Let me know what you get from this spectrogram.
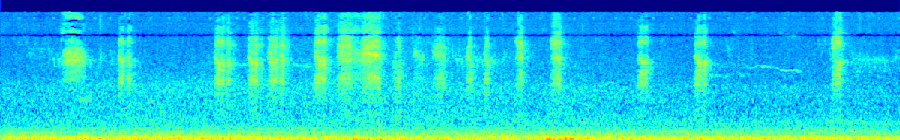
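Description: Backyard birds calling: a scatter of short, harsh chirps and calls, thickest about four to five seconds in, with a thin rising whistle near ten seconds, over a steady low rumble.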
